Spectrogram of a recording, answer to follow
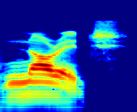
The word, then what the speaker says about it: Norwich: It's it's most shall be said uh pronounced as Norwich in the UK.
